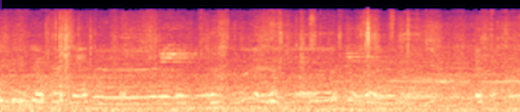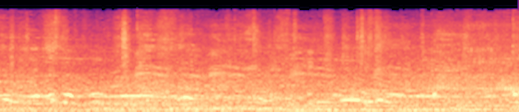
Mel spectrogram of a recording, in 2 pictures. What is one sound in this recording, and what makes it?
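Women wail and sob loudly nearby.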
